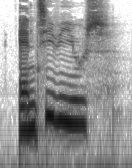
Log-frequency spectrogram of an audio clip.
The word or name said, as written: antivirus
